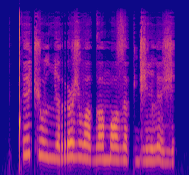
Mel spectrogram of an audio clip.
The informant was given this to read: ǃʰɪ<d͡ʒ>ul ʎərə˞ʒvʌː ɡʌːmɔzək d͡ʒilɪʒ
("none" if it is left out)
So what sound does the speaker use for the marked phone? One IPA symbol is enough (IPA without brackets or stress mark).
t͡ʃ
